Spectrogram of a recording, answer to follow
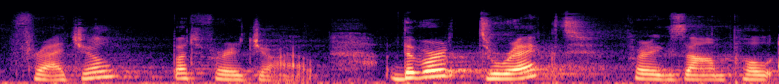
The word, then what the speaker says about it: fragile: And there is a difference in the sound I, this letter I, because Americans prefer to make it E mostly in most words, but British people prefer to pronounce it like I.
